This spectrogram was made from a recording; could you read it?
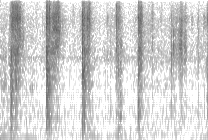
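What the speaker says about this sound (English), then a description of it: "One more shuffle here, please" Tarot cards shuffled by hand close up, with six or seven quick crisp riffling bursts spaced unevenly over a couple of seconds, quiet and alone.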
